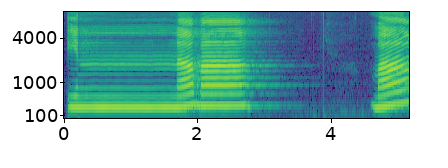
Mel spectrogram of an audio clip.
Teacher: Innama ma hukumnya mad thobi'i zohiri. Karena ada alif didahului baris fathah, maka huruf mim dipanjangkan dua harakat.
